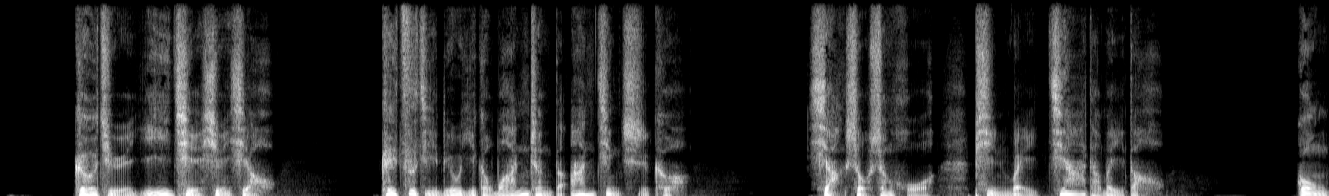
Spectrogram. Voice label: 男, 品牌宣传 门业宣传配音; 顶固门业

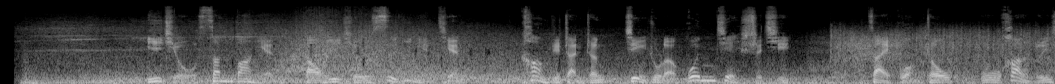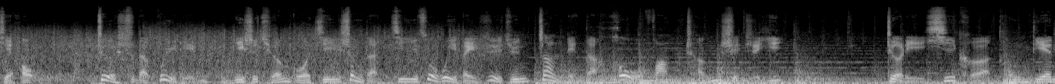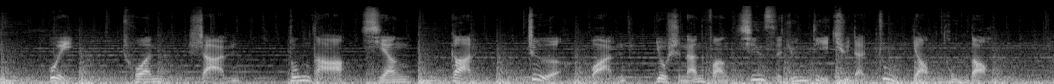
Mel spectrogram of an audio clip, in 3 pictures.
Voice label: 男 专题 历史记录片风格 抗日, 国语男声配音

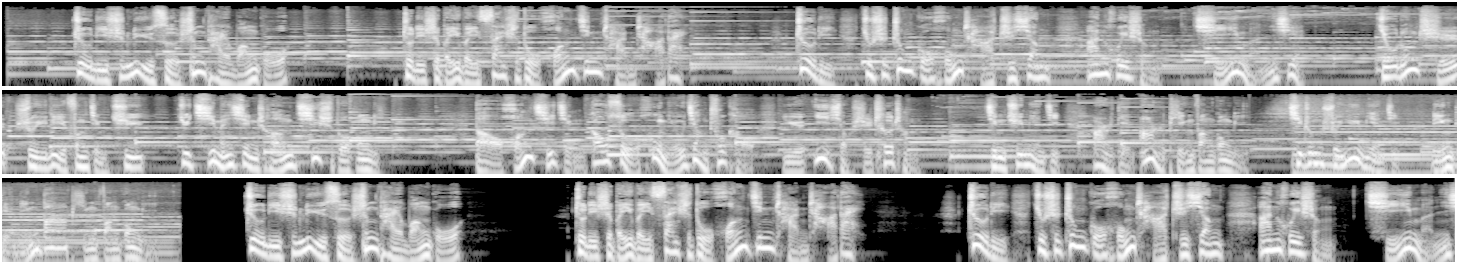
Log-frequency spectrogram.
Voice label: 男, 地区; 安徽省祁门县九龙池景区

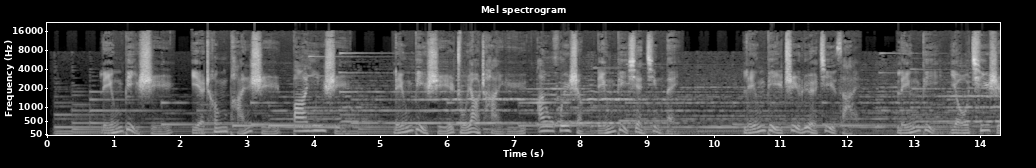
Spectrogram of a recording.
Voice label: 男,纪录片,舒缓; 灵璧石

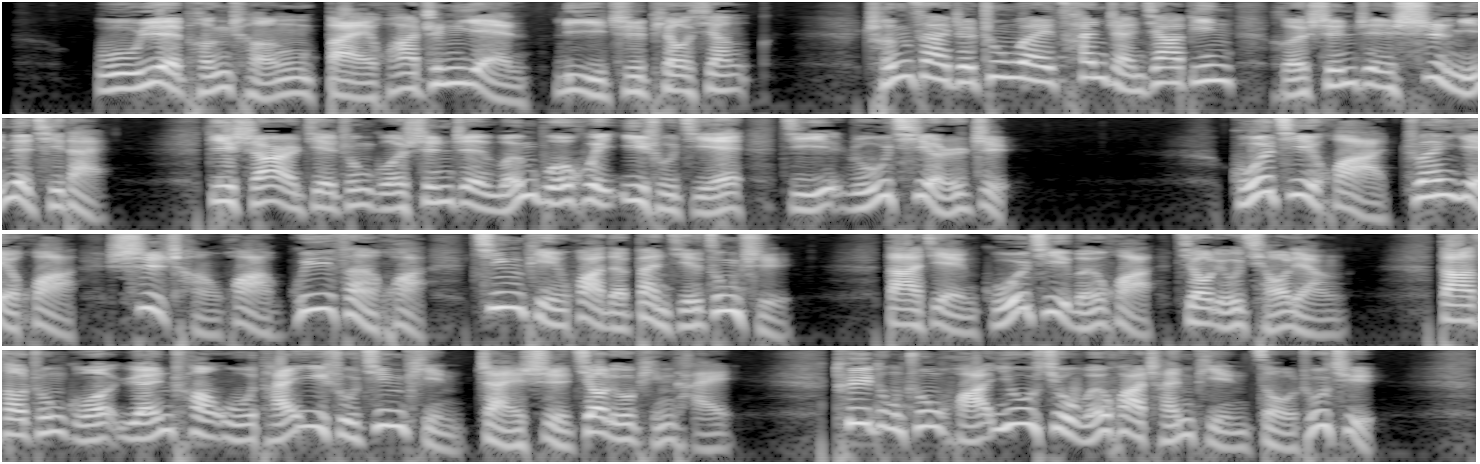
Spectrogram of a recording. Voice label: 男 解说专题, 配音; 第十二届中国文博会艺术节解说

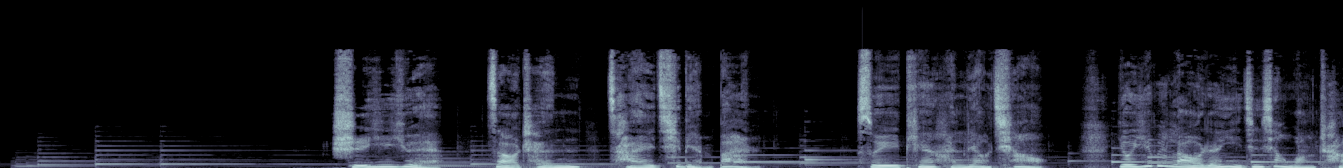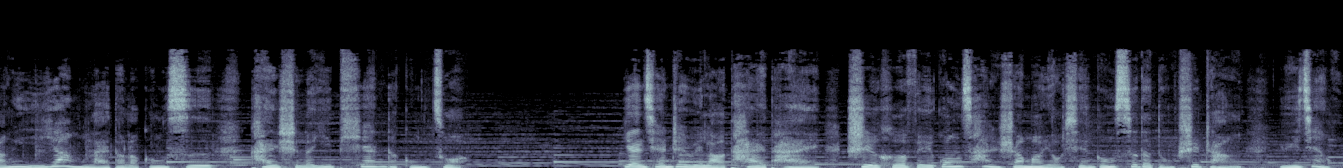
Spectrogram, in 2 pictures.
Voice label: 女 纪录片; 国语女声配音; 古井贡酒

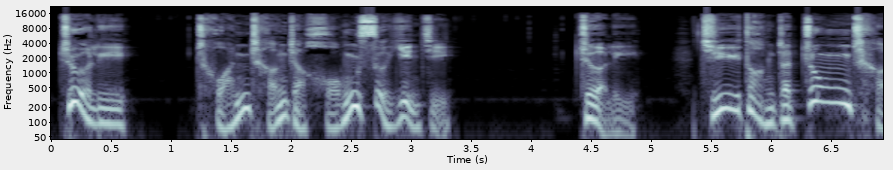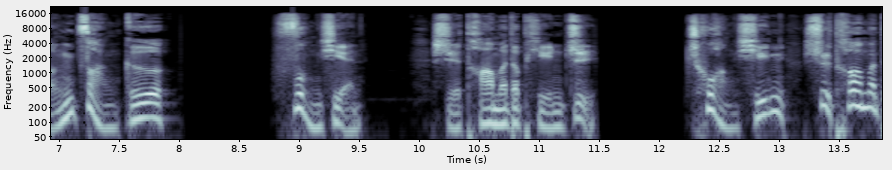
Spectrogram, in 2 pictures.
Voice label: 男 党建专题; 先锋耀德城 协同促发展

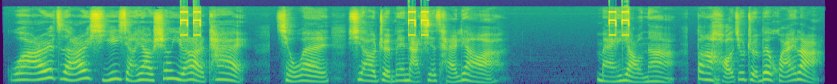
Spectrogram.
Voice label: 女 角色模仿 老人

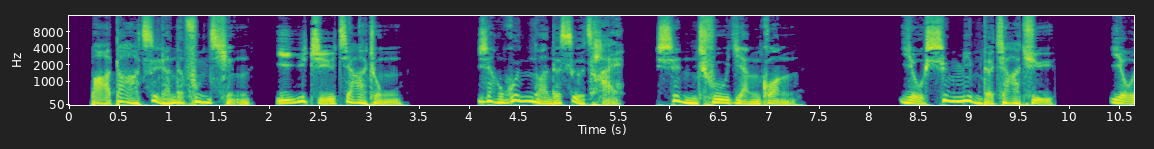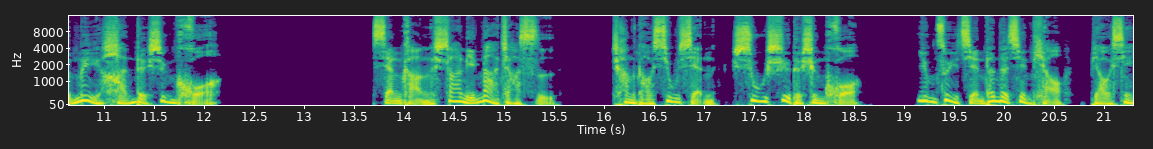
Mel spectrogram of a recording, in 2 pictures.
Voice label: 男 企业 宣传简介; 香港莎琳娜傢俬

